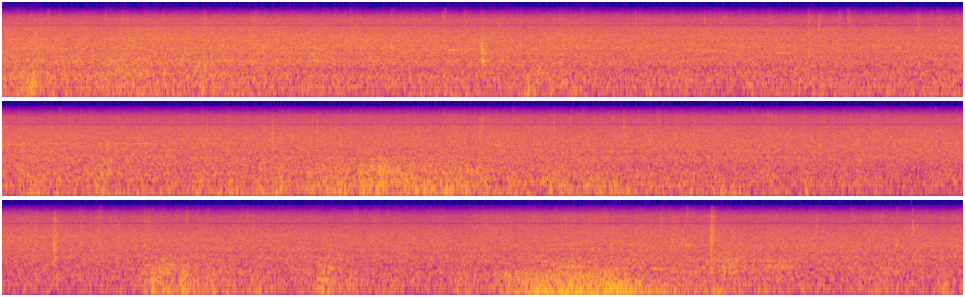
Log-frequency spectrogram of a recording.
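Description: Heavy summer rain pouring in a steady hiss, with a few low rumbles of thunder swelling under it, the loudest about three-quarters of the way through. A few sharp ticks of drops striking close by.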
